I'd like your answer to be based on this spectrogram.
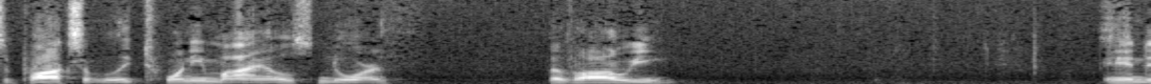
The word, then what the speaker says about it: Ai: This was performed after they defeated the city of Ai, as many people who speak English say, it's pronounced Awi, but it's just spelled A and I.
